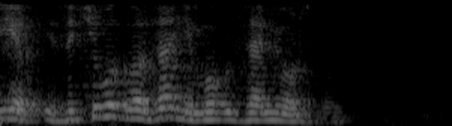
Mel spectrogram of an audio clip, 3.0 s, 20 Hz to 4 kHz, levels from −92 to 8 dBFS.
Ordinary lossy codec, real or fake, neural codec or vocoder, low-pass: AAC, 16 kbps; real; none; 3.6 kHz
